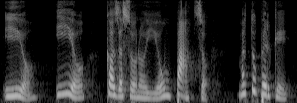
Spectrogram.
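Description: A woman's voice: medium pitch, animated, moderate pace, warm tone, lightly acted. A woman voicing an agitated, jealous young husband in an audiobook, speaking in pleading, broken outbursts. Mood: remorseful.

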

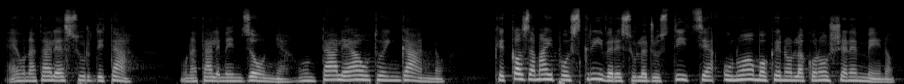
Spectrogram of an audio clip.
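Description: A woman voicing a bitter, ailing man who argues in agitated, shouting outbursts, read as an audiobook character. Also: fairly low pitch, moderate pace, voice pushed up, lightly acted. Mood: heated.

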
